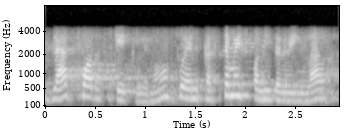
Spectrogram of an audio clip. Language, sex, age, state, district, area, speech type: Tamil, female, 18-30, Tamil Nadu, Thanjavur, urban, conversation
